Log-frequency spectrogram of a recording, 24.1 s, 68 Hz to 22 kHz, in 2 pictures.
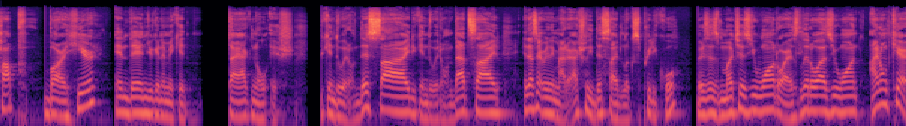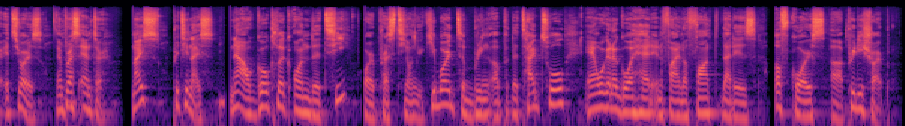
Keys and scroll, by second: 12.9 Return.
